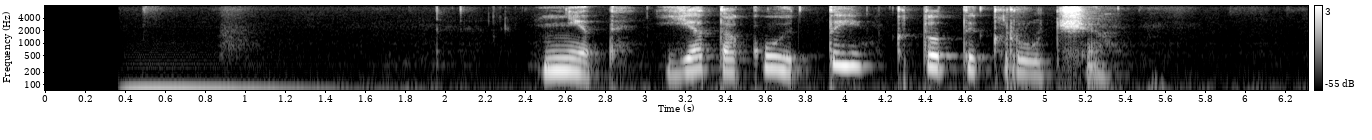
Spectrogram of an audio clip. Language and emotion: Russian, neutral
